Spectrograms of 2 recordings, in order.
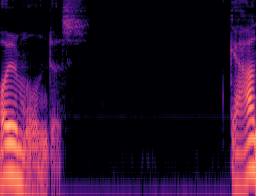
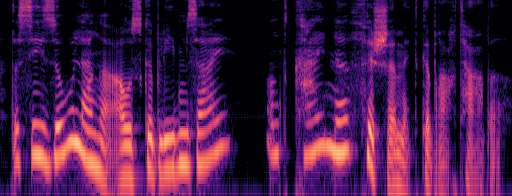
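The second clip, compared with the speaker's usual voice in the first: ordinary delivery, nothing marked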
